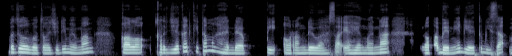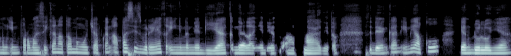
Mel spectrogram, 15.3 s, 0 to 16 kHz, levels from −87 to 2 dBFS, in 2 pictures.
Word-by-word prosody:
Betul 185 0 +5
betul. 150 0 +1
Jadi 150 +5 -3
memang 170 +6 -1 0.5
kalau 165 0 +6 0.3
kerja 165 0 +1
kan 235 0 +2
kita 215 +4 -5
menghadapi 150 - -1 0.2
orang 150 0 -1
dewasa 140 -1 +2
ya, - - 0
yang 150 - 0
mana 170 +5 +1 0.5
notabenenya 150 +2 +3
dia 150 -3 +5
itu - - -8
bisa 165 - -2 0.2
menginformasikan 155 +2 -4
atau 175 0 -4
mengucapkan 165 +1 -4
apa 210 - -3
sih 215 - -4
sebenarnya 165 +1 0
keinginannya 150 -1 -2
dia, 140 +1 +2 0.2
kendalanya 150 -1 +2
dia 140 - -1
itu - - -12
apa, 140 +1 -1 0.2
gitu, 130 - -7 0.5
sedangkan 155 +6 +1
ini 180 +5 -5
aku 230 +7 -5 0.5
yang 155 -1 +6
dulunya 150 -1 +5
155 Hz, 140 wpm, -23 LUFS, 150-170 Hz, 0.5 s, kalau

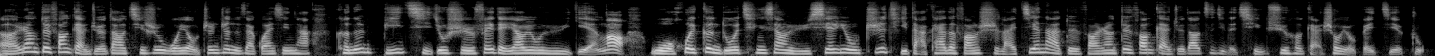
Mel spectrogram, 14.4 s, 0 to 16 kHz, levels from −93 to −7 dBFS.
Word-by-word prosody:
呃， 165 0 0
让 275 +3 +2
对 280 +1 +3
方 260 +1 +2
感 145 -10 0
觉 155 0 -2
到， 185 0 0
其 185 +2 -3
实 205 +2 0
我 175 -3 +1
有 180 0 0
真 205 0 -2
正 230 -3 +1
地 185 - 0
在 175 -2 -3
关 165 +1 -3
心 180 0 -3
他， 170 -1 -4 0.2
可 205 - 0
能 240 +4 +2
比 205 +4 -1
起 200 -7 -1
就 195 - +1
是 185 -1 -1
非 230 +6 +2
得 195 -6 +2
要 185 +1 +3
用 190 -1 +1
语 170 -4 -4
言 145 - -1
啊， 225 -1 +8 0.2
我 175 -3 +5
会 240 +8 +5
更 235 -2 +4
多 190 +1 +3
倾 210 +1 -1
向 205 -2 +1
于 165 -1 -4
先 230 +7 +3
用 210 -4 +2
肢 260 +5 -1
体 175 -10 -4
打 135 - -4
开 190 +4 -2
的 190 -1 0
方 180 0 0
式 185 -1 -3
来 145 -1 -5
接 245 +10 +2
纳 230 -7 +1
对 170 -2 -3
方， 165 +2 -2
让 190 +2 -2
对 225 +4 0
方 215 0 +1
感 155 - -3
觉 155 +1 -5
到 175 +1 0
自 175 +3 -12
己 180 -3 -10
的 - - -10
情 145 -3 -6
绪 185 +3 -4
和 175 -1 -6
感 165 - -9
受 180 -3 -2
有 - - -5
被 120 - -7
接 135 +3 -9
住。 - - -9
185 Hz, 295 characters per minute, -30 LUFS, 170-215 Hz, 0.2 s, 啊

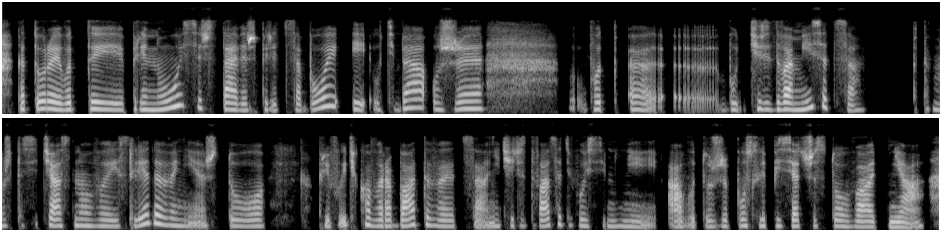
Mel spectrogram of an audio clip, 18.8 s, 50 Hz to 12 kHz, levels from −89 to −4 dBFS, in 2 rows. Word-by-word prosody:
Которые 210 0 +3
вот 195 +1 +1
ты 200 -3 +2
приносишь, 225 +7 0
ставишь 190 -2 +7
перед 190 -2 -8
собой, 230 - -1
и 200 -3 0
у 200 - -10
тебя 235 +7 +1
уже 210 +3 +3 0.8
вот, 205 0 -5 0.2
э, 195 -2 -1 0.6
бу 190 +1 -7
через 200 -3 0
2 200 0 +6
месяца. 195 - -2 0.5
Потому 205 -2 -10
что - - -7
сейчас 195 -4 +2
новые 185 -2 -3
исследования, 205 0 -1
что 180 0 0 0.5
привычка 215 - -1
вырабатывается 180 0 0
не 180 - -5
через 185 -1 0
28 190 -2 -3
дней, 175 +4 -6
а - - +4
вот - - -8
уже 175 +1 0
после 185 +1 -3
56 175 -3 +2
дня, 150 +3 +2
190 Hz, 110 wpm, -26 LUFS, 180-210 Hz, 0.8 s, ставишь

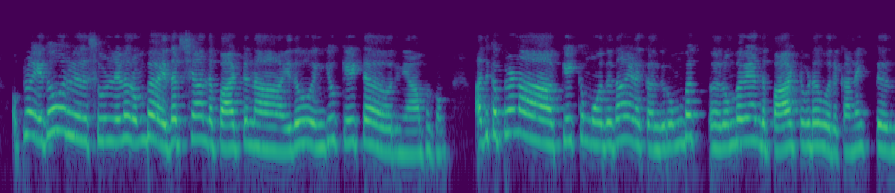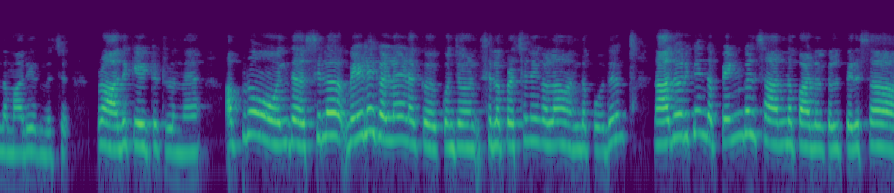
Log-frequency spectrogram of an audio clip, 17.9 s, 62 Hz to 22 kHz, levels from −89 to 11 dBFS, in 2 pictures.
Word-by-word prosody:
அப்புறம் 365 -2 -1
ஏதோ 380 +6 +1
ஒரு 365 - 0 0.2
சூழ்நிலையில, 305 +1 -1
ரொம்ப 310 +4 -1
எதேர்ச்சியா 295 +4 -1
அந்த 280 -3 -3
பாட்டு 250 +2 +2
நான் 235 -1 0
ஏதோ 260 +2 +3 0.2
எங்கயோ 290 +5 -5
கேட்ட 290 0 -2 0.2
ஒரு 215 - -8
ஞாபகம். 210 +1 -8 0.3
அதுக்கப்புறம், 370 +5 0
நான் 295 -6 +3
கேக்கும்போதுதான் 295 0 -2
எனக்கு 255 -2 -4
அது 235 0 -3
ரொம்ப 280 +6 -1
க் 340 -7 -11
ரொம்பவே 295 +4 0
அந்த 260 -2 -2
பாட்டோட 260 +2 +2
ஒரு 220 -2 -3
கனெக்ட் 245 +2 -6
இருந்த 225 -2 -6
மாதிரி 210 +1 -3
இருந்துச்சு. 200 -2 -13 0.3
அப்புறம் 270 -2 +3
அது 255 +3 0
கேட்டுட்டு 255 -2 +1
இருந்தேன். 215 0 -7 0.3
அப்புறம் 345 +5 +2 0.2
இந்த 285 +1 +1 0.2
சில 335 +2 0 0.2
வேலைகள்ல 335 -2 +3
எனக்கு 270 -2 0
கொஞ்சம் 250 -1 -1
சில 275 -1 0
பிரச்சனைகள்லாம் 275 0 0
வந்தபோது, 240 +2 -5 0.4
நான் 275 0 +7
அதுவரைக்கும் 345 +4 0
இந்த 315 -3 0
பெண்கள் 355 +5 +1
சார்ந்த 275 -1 +2
பாடல்கள் 245 -1 +1
பெருசா 255 +2 +2
275 Hz, 165 wpm, -23 LUFS, 245-310 Hz, 0.4 s, நான்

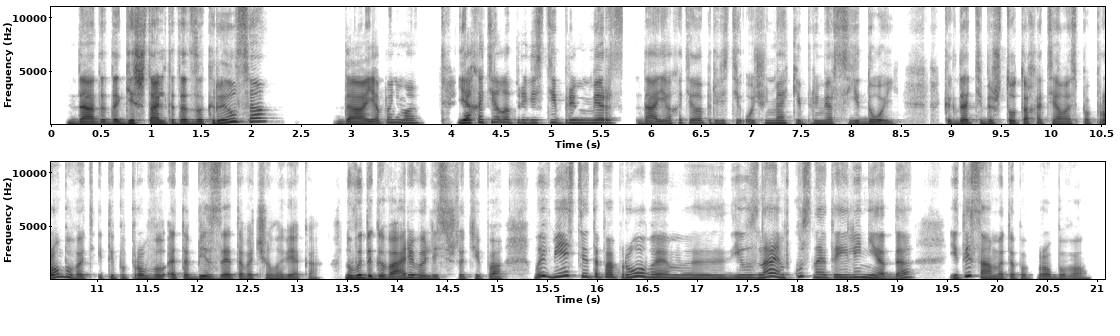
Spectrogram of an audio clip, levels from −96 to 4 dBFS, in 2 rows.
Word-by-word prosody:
Да-да-да. 165 -1 +5
Гештальт 185 0 +5
этот 170 -1 +4
закрылся. 310 - +4 0.7
Да, 160 +1 +4
я 175 +5 +3
понимаю. 225 -3 -3 0.4
Я 230 +3 +10
хотела 280 0 -1
привести 245 +1 -5
пример 230 0 0
с 225 +1 -17
да, 185 0 0
я 180 +5 -1
хотела 220 0 -4
привести 200 0 -9
очень 195 +1 -7
мягкий 200 -1 -2
пример 185 0 -5
с 175 - -13
едой. 170 -6 -2 0.4
Когда 180 +1 +3
тебе 180 -1 -5
что-то 190 0 -1
хотелось 165 -1 -4
попробовать, 170 - 0
и 170 - -10
ты 195 +4 -6
попробовал 180 +1 -3
это 175 0 -2
без 170 0 0
этого 160 0 -1
человека. 85 - -7 0.2
Но 195 - +4
вы 225 - +7
договаривались, 190 -1 +1
что, 170 - -8
типа, 170 -1 -5 0.3
мы 390 - +3
вместе 355 +3 -1
это 305 - -4
попробуем, 155 - 0 0.5
э, - - -10
и - - -4
узнаем, 245 +5 +1
вкусно 285 +3 -6
это 250 -2 -4
или 255 +1 -1
нет, 190 -10 -1
да, 220 +10 -3 0.3
и - - -3
ты 385 - +5
сам 175 - -2
это 165 0 -5
попробовал. 165 -1 -6
190 Hz, 155 wpm, -24 LUFS, 170-235 Hz, 0.7 s, Я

